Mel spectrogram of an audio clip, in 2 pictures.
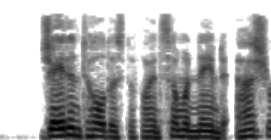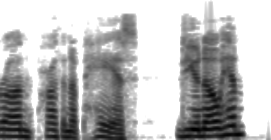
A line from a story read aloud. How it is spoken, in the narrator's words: Phobos choked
